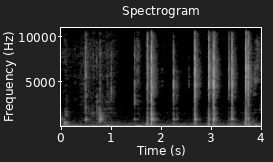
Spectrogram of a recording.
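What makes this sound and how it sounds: Long nails tap a small, hollow plastic correction tape dispenser with a printed pattern, held in the hands. Twelve sharp, bright clicks with a faint hollow knock are heard in an irregular rhythm, each dying away almost instantly over a quiet background.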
